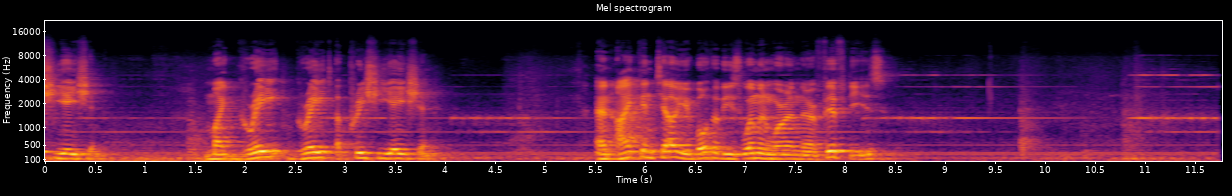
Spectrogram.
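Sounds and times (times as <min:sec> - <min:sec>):
speech: 0:00.0 - 0:00.8, 0:01.6 - 0:04.0, 0:05.6 - 0:08.6
phone ringing with sustained electronic tones: 0:02.6 - 0:11.7.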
